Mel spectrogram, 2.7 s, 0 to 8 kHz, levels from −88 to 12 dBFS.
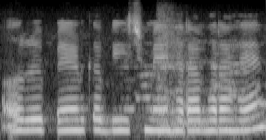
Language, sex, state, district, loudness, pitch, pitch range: Chhattisgarhi, female, Chhattisgarh, Sarguja, -13 LUFS, 225 Hz, 220-230 Hz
